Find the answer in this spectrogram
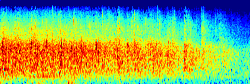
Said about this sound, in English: Give the Lord a hand clap of praise if you would.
